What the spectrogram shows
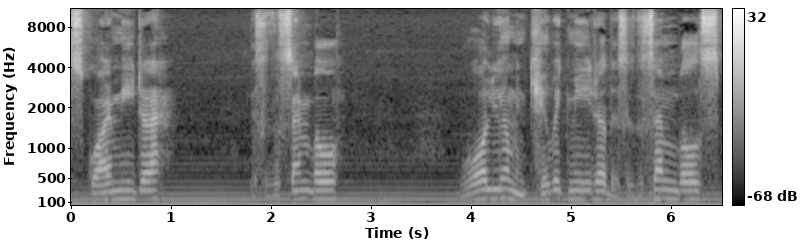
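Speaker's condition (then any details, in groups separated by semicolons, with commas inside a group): No condition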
